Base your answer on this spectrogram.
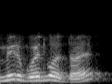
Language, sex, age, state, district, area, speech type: Marathi, male, 18-30, Maharashtra, Sangli, rural, conversation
